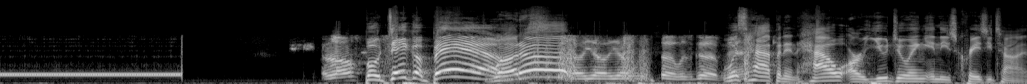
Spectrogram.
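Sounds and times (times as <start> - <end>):
telephone dial tone: 0.0 - 1.8
speech: 3.3 - 10.2.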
